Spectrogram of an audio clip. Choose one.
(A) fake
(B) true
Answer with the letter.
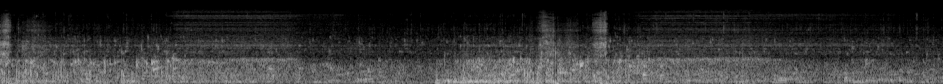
A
